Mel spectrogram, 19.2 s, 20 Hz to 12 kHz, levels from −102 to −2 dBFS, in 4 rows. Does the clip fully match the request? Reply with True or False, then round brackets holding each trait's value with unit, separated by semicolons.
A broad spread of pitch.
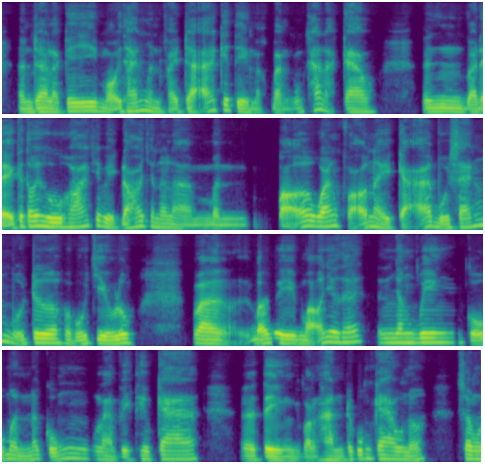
False (4.6 semitones)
